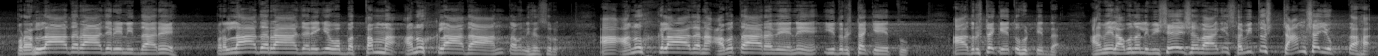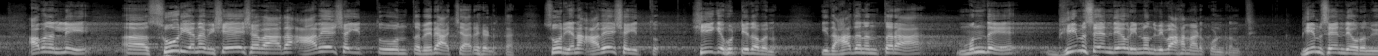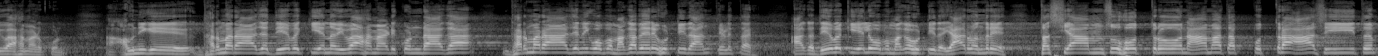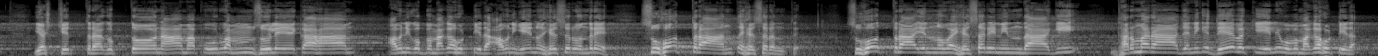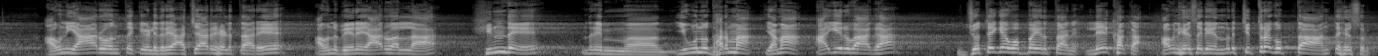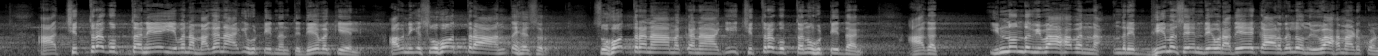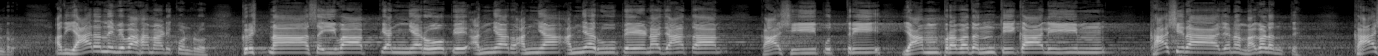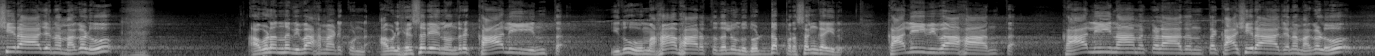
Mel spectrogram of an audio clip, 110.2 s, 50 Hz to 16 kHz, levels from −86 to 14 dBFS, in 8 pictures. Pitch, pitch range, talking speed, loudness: 230 Hz, 210-250 Hz, 100 wpm, -18 LUFS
